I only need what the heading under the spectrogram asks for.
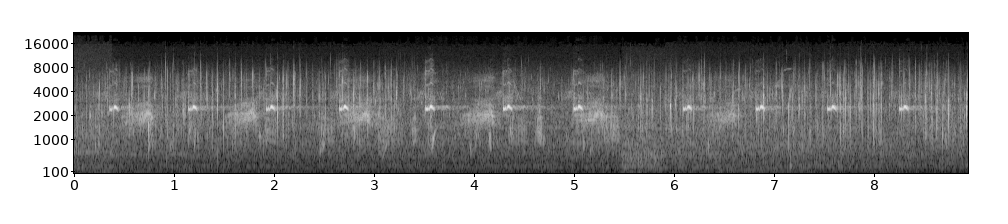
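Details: Eurasian teal, Europe's smallest freshwater duck, on a woodland pond at Château de Lorge, Côtes-d'Armor, Brittany, giving short, high, clipped whistles about one every three-quarters of a second over a steady crackle of applause or crowd noise.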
